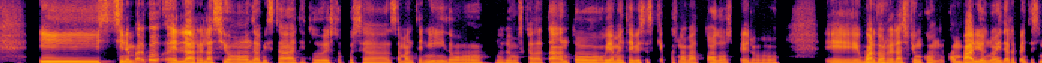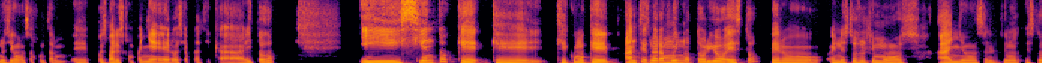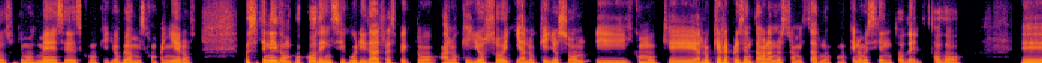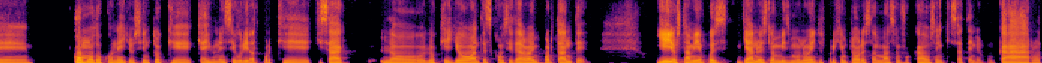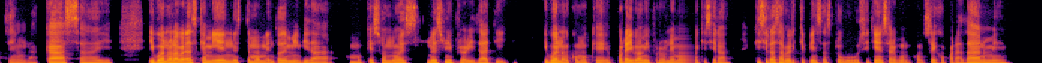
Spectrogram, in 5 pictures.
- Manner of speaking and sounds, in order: none
- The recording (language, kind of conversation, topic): Spanish, advice, ¿Cómo puedo aceptar mi singularidad personal cuando me comparo con los demás y me siento inseguro?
